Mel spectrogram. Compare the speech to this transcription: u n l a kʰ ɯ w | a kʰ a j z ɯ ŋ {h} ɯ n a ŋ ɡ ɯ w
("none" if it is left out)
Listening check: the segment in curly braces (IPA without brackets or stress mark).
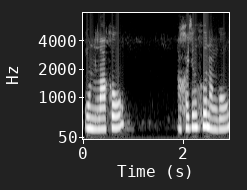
h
